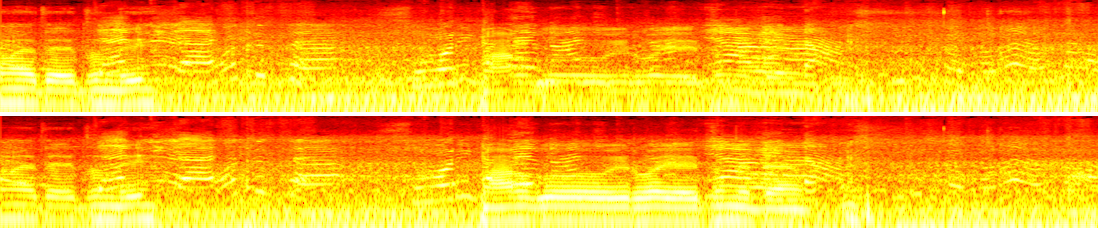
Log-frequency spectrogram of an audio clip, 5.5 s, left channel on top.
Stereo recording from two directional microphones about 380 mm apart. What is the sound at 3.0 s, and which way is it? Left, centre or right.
Speech, right.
